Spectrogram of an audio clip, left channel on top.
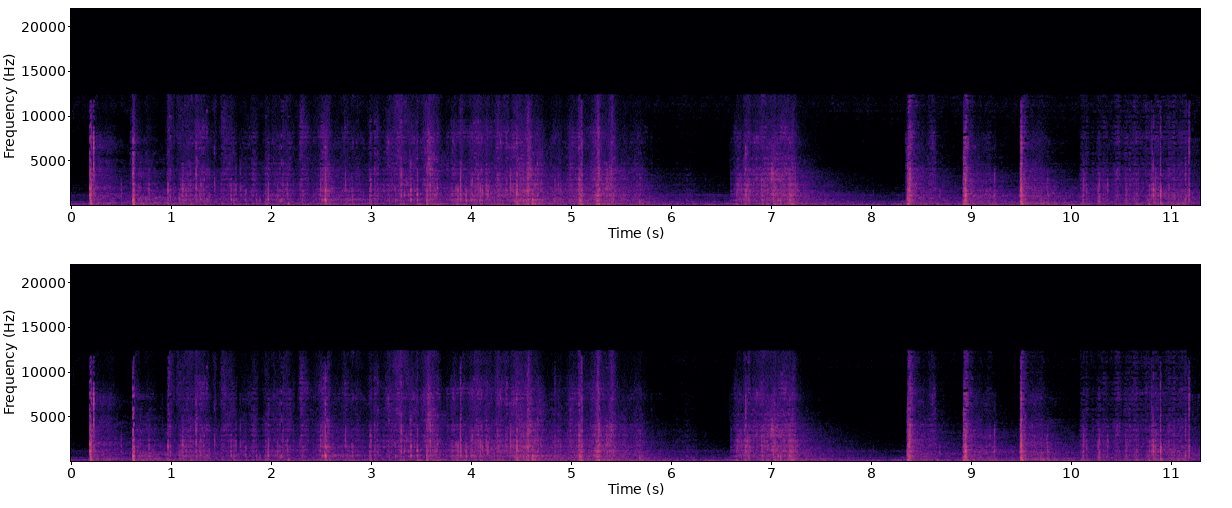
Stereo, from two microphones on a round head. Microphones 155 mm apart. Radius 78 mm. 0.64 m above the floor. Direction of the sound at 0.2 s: Centre (ahead or behind).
